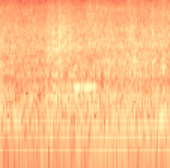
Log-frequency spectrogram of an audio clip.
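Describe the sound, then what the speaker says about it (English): Onions sauté in a hot pan while being made into a pickled jalapeño dish, giving a steady, even sizzle with light stirring, close and without talk. "We're going to get our onions cooking until they're almost translucent."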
